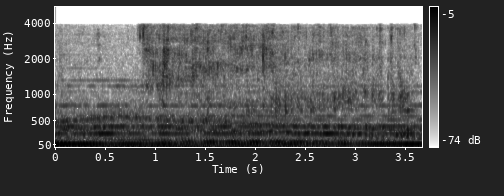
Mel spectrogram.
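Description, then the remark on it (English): Libation liquid being poured to the west during a prayer, in a steady, continuous trickling stream for a few seconds, fairly quiet over a low background hum, with no one speaking. “Libation is being poured to the west, and I say, Ashe.”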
